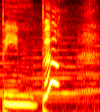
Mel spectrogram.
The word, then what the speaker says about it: Bimbeaux: Bonjour, this is Bimbo. That's spelled Bimbeaux. It's French, you know.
